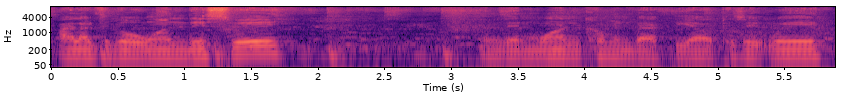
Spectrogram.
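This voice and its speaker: Jamaican guy doing a chill garage how-to, lowish mellow voice, lots of ums, faint music behind. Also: measured pace, low-quality recording. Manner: relaxed, chatty, many fillers and restarts. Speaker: mechanic demonstrating engine assembly. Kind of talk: casual how-to tutorial. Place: home garage workshop.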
